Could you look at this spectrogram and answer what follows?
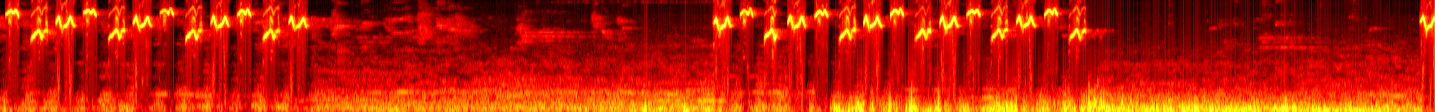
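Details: Gelatik batu, the cinereous tit, singing hard: rapid bouncing high see-saw notes in two long bursts, with a quiet interval of faint rumble between them.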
